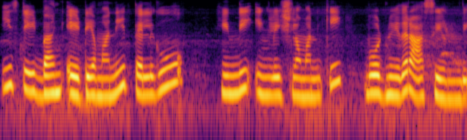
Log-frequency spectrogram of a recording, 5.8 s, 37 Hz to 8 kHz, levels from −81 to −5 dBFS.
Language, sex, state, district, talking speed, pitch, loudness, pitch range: Telugu, female, Andhra Pradesh, Srikakulam, 145 wpm, 220 Hz, -16 LUFS, 205-250 Hz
